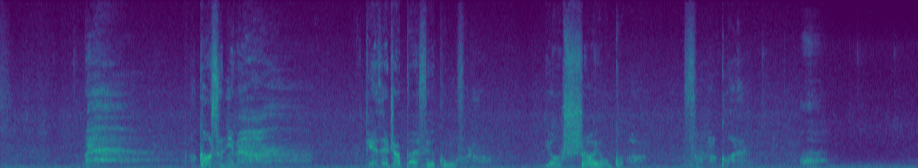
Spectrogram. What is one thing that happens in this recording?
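A middle-aged man speaks weakly and defiantly, close by.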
